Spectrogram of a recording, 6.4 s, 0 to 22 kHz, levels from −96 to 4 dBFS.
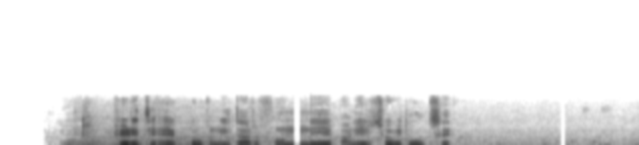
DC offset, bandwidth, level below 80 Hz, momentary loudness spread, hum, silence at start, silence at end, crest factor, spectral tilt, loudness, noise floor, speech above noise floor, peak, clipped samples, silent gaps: under 0.1%; 7.6 kHz; -60 dBFS; 16 LU; none; 0.65 s; 0.3 s; 24 dB; -6 dB/octave; -26 LUFS; -54 dBFS; 29 dB; -4 dBFS; under 0.1%; none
